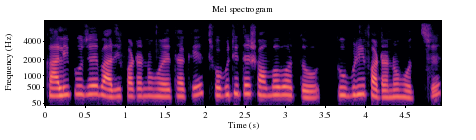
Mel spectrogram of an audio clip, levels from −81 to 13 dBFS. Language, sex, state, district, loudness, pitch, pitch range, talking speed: Bengali, female, West Bengal, Kolkata, -19 LUFS, 240 Hz, 215-260 Hz, 120 wpm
